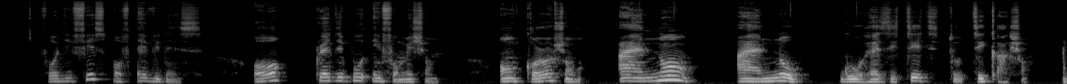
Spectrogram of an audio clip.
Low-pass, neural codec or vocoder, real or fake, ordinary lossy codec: none; none; real; none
